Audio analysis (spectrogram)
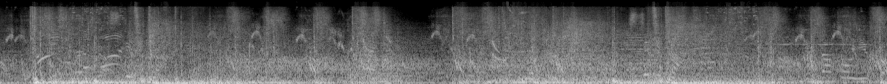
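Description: Confringo fire spells blasting over and over in the Hogwarts Legacy video game, loud booming and crashing impacts piled up in dense chaotic combat din, with a voice speaking throughout.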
